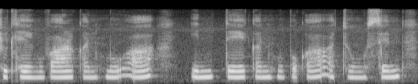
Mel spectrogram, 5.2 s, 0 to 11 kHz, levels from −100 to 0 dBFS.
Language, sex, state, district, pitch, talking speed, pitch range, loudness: Mizo, female, Mizoram, Aizawl, 195 Hz, 160 wpm, 195-200 Hz, -19 LUFS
